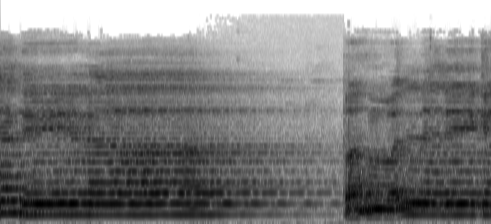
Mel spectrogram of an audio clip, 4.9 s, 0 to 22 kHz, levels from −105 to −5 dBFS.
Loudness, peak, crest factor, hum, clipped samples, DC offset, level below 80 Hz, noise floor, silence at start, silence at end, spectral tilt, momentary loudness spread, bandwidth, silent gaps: -12 LUFS; 0 dBFS; 12 dB; none; under 0.1%; under 0.1%; -54 dBFS; -33 dBFS; 0 s; 0 s; -5 dB/octave; 14 LU; 10.5 kHz; none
